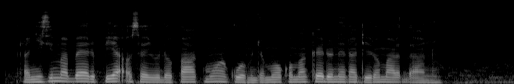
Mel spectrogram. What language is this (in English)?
Luo (Kenya and Tanzania)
